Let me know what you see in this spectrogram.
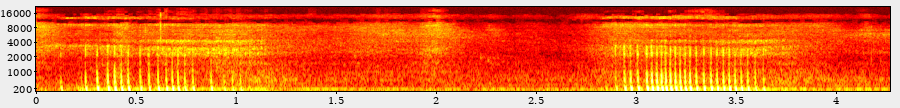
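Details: Basset Hound dog snoring contentedly: deep fluttering snores on each breath, two in about four seconds, with soft breathing between.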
